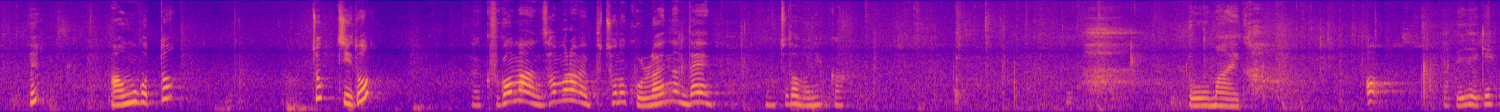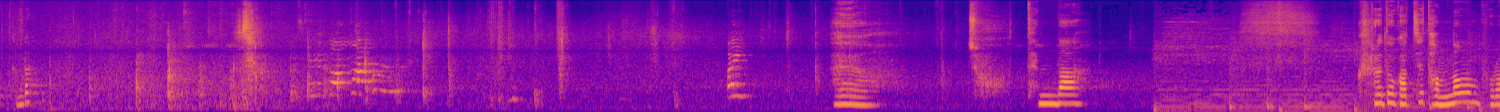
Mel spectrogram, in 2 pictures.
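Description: Young women talk with each other, close by.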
